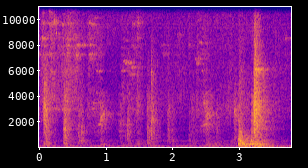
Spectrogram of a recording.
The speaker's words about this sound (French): en entrant la porte d'entrée qui s'est ouverte.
